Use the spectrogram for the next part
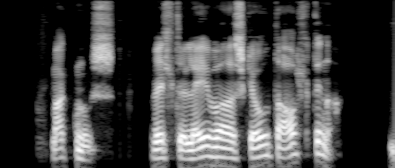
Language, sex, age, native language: Icelandic, male, 20-29, Icelandic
